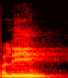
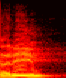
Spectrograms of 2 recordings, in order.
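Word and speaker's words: ह्लीं: वो बोले ओम हलीम बस ये हलीम शब्द बहुत ध्यान से उच्चारण करने देना है। HALEEM, हलीम। कोई बोले हरीम, कोई बोले हीम, तो कुछ फायदा नहीं होगा। हलीम, हलीम, ह आधा है।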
